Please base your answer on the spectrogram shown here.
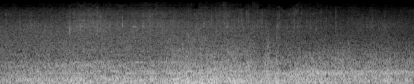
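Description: Thunderstorm with heavy rain in the video game Life is Strange, a dense continuous downpour with a low rumbling roll of thunder underneath, loud and steady throughout with no talk.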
